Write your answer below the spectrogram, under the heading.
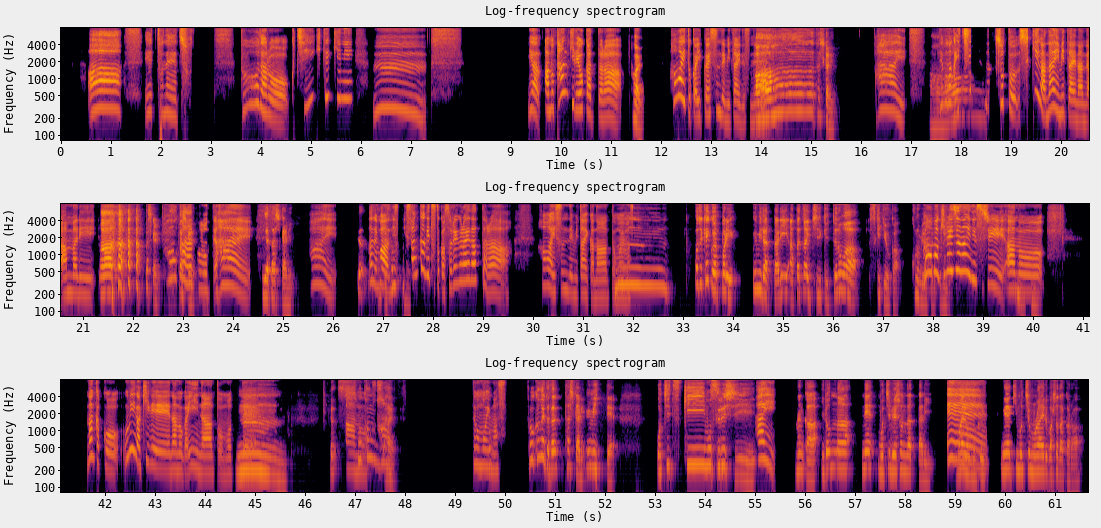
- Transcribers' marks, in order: laugh; other background noise
- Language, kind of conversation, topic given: Japanese, unstructured, あなたの理想的な住まいの環境はどんな感じですか？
